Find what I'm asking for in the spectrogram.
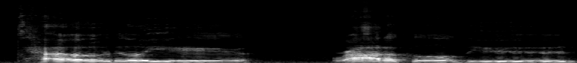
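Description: At a middle pitch, the speaker uses a put-on character voice. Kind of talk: slangy, casual. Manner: laid-back, playful.

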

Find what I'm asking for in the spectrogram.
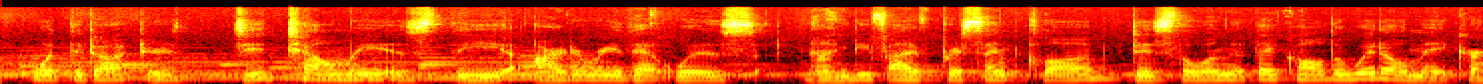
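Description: A woman at a fairly low pitch and moderate pace, ordinary pitch variation, with clear music in the background. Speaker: patient's wife. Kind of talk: interview answer. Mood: recounting a shocking event. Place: home room.

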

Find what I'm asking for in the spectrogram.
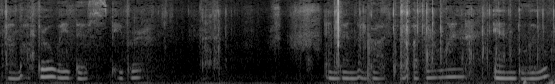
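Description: Whispering and soft-spoken, the voice moves at a very slow pace with long, frequent pauses over noticeable background noise. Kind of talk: casual haul vlog chat. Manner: soft close ASMR whisper. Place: home room. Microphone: phone near.

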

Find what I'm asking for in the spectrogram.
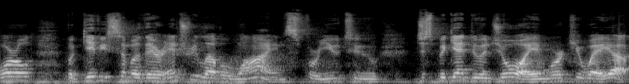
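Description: Light background noise accompanies a man speaking with ordinary pitch variation. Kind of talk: product presentation. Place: shop.

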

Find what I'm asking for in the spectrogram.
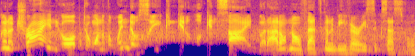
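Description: A man talks at a fast pace with a medium pitch. His tone is bright and sharp, and his pitch varies in an ordinary way.

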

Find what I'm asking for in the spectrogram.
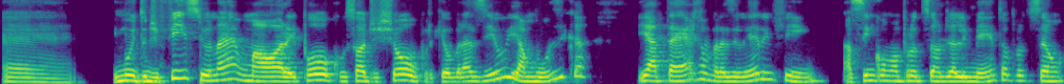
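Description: A woman's fairly low voice at a moderate pace, with ordinary pitch variation, against a quiet background. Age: 40s. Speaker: singer-songwriter. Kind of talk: interview. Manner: hesitant, filler-heavy.

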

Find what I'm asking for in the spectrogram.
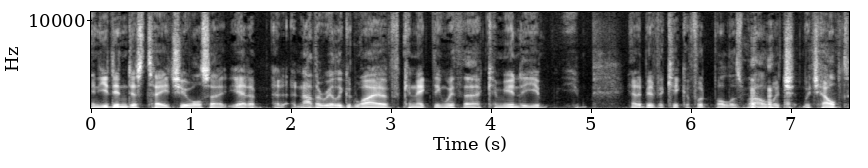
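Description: Monotone, flat intonation at a very fast pace in an Australian accent, over a very clean recording with a silent background. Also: man, very deep, low pitch for a man. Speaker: podcast host, managing director. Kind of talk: podcast host interviewing.

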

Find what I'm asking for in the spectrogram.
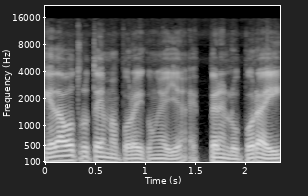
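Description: A man's voice with ordinary pitch variation, dry with no echo, against a quiet background. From Dominican Republic. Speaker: TV talk show host. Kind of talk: talk show discussion. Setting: studio. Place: studio. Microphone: studio mic.

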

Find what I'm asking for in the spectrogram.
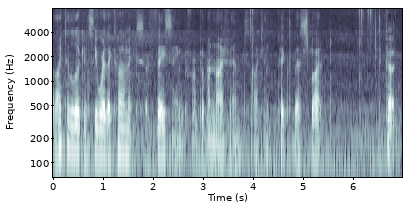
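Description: A man talks at a moderate pace, his loudness swinging widely. Light background noise can be heard. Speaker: comic collector vlogger. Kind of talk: casual unboxing vlog. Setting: at home. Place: home room. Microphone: phone near.

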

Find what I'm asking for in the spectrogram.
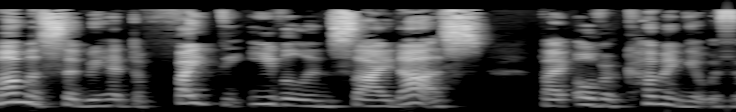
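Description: A plain read-aloud passage, background quiet

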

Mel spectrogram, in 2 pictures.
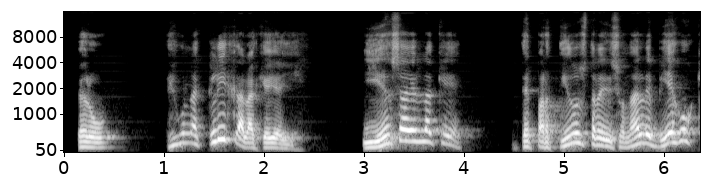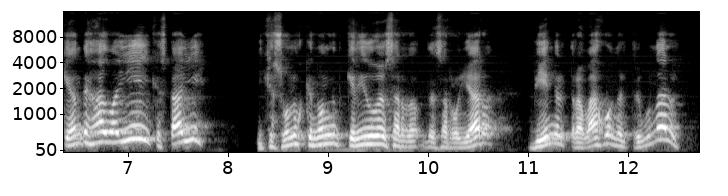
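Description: This man's voice is dark and mellow, sitting high in pitch and moving through very wide pitch swings. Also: moderate pace. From El Salvador, rural area. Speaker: politician, legislator. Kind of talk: interview statement to press. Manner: outspoken, forceful; halting, with repetitions. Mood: critical, indignant. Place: hall. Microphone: handheld.

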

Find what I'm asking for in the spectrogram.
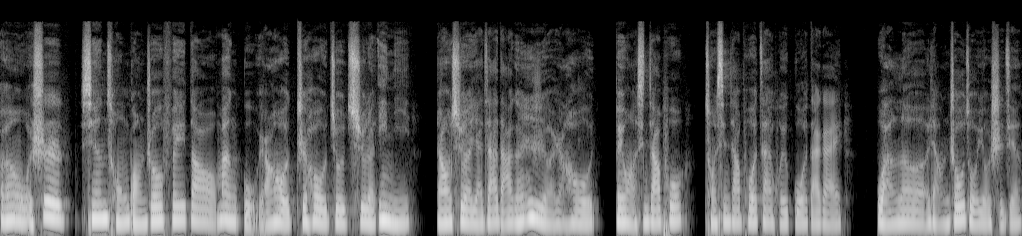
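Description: Against a quiet background, a woman speaks fairly slowly in a fairly low, dark and mellow voice with fairly even intonation. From Shaoxing, Zhejiang, China; Zhejiang, China. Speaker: community worker and podcast editor; podcast host or guest. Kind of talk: casual chat. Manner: halting.

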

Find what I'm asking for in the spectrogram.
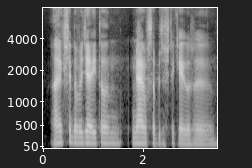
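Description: A man speaks at a moderate pace and a medium pitch. He has an unremarkable speaking voice with fairly even intonation. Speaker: addiction therapy patient. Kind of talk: testimony. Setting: rehab centre.

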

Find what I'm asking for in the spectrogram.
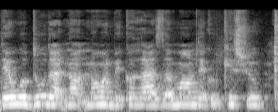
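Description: Over light background noise and audible room echo, a woman talks at a fairly quick pace. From Haiti. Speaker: livestream host and realtor; livestream host. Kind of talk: casual livestream talk. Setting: live stream on social media. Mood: serious, earnest. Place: home room. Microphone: phone near.

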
